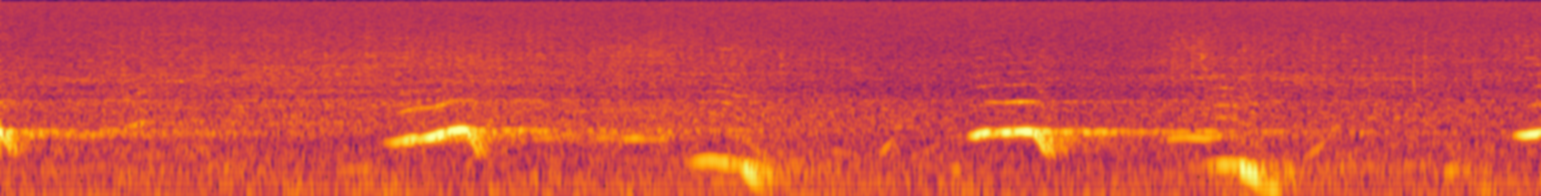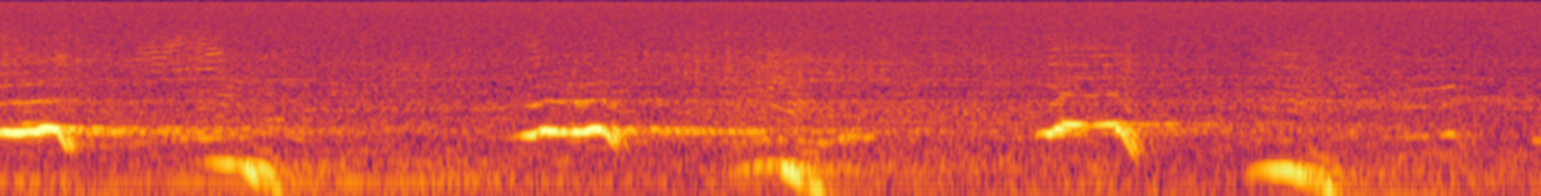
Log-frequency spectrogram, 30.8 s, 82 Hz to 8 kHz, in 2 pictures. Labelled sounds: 16.8	17.3	humpback whale, 2.3 to 3.2 kHz
21.2	21.5	humpback whale, 1.0 to 1.2 kHz
29.5	30.0	humpback whale, 0.96 to 1.1 kHz

